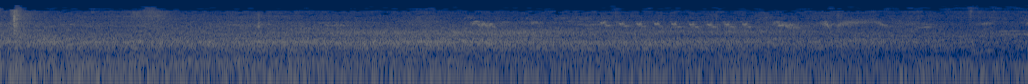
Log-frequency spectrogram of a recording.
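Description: Small birds chirping, with a quick run of high chirps about three seconds in, over a steady background noise with a low hum.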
